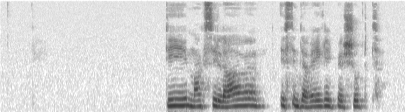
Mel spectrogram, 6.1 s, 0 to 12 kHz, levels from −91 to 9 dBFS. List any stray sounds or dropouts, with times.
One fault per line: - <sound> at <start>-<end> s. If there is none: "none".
none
